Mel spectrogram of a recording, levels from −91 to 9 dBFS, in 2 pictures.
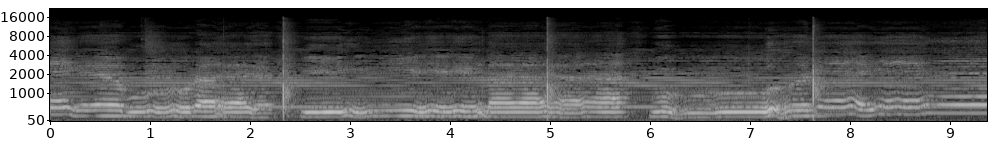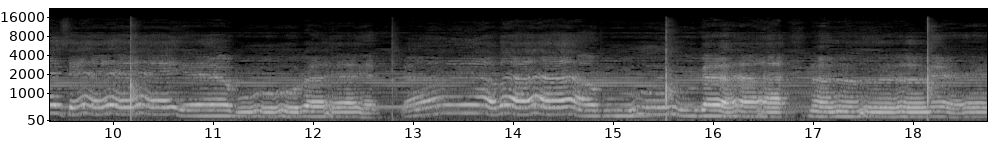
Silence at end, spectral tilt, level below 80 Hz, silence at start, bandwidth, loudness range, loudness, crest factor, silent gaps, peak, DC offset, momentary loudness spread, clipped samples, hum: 0 s; -6 dB/octave; -58 dBFS; 0 s; 14 kHz; 2 LU; -24 LUFS; 22 dB; none; -2 dBFS; under 0.1%; 7 LU; under 0.1%; none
